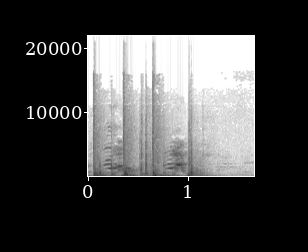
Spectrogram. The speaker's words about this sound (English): The heavy, hinged door rattles.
